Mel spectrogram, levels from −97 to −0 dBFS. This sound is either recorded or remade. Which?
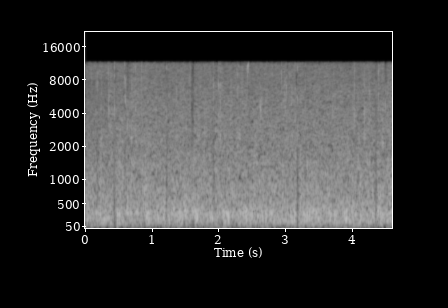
recorded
